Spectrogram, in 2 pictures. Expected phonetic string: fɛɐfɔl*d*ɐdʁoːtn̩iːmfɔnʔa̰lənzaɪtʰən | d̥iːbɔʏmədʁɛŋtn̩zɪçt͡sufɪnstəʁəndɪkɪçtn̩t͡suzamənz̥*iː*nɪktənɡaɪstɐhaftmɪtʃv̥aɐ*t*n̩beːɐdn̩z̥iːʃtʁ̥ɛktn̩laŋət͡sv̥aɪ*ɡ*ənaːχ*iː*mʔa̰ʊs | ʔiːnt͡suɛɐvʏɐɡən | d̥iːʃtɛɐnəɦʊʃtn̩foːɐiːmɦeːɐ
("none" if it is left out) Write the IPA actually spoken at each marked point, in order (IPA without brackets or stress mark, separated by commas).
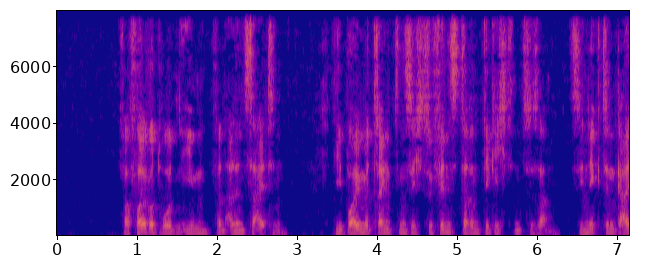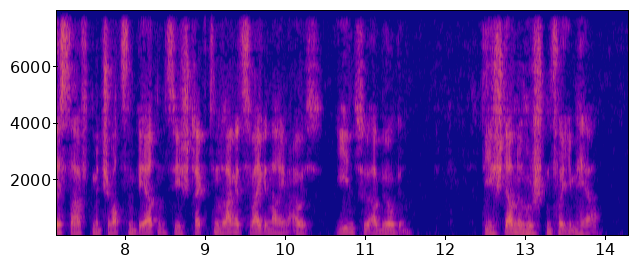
ɡ, iː, t͡s, ɡ, iː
